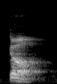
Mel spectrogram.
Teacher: ट बोलते समय मूर्धा का स्पर्श किया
